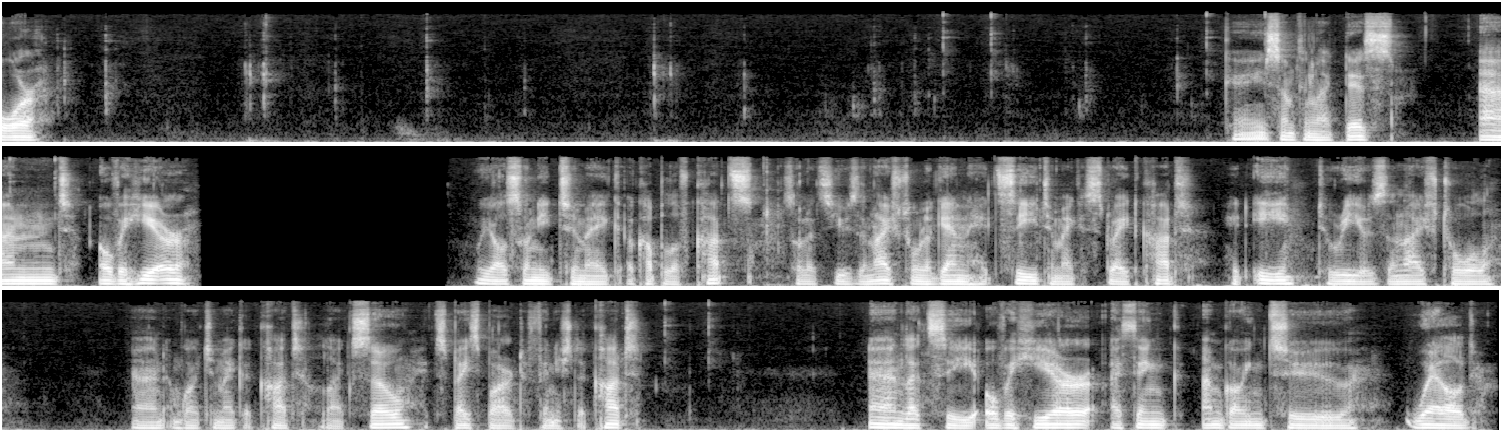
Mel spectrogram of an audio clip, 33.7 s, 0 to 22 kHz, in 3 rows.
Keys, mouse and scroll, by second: 0.8 ctrl+click, 1.2 click, 2.2 ü, 3.0 click, 4.0 ctrl+click, 4.3 click, 5.2 ü, 6.5-7.2 scroll down 4, 7.4 shift+middle click, 8.6-9.1 scroll up 1, 9.3 shift+middle click, 11.6 shift+middle click, 13.1 scroll up 2, 13.8 shift+middle click, 14.3-15.4 scroll up 1, 15.4 1, 17.3 k, 18.2 click, 19.2 click, 19.2 c, 20.3 click, 21.1 e, 23.0 click, 24.7 click, 26.0 space, 26.5-27.6 scroll up 4, 27.8 shift+middle click, 29.3-31.1 scroll up 1, 32.1 click, 32.8 shift+double click.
